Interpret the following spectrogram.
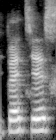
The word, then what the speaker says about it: Patiès: Ça se dit Patiès parce que c'est un prénom Patiès. italien et du coup on prononce toutes les lettres, mais j'ai l'habitude, Très bien.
